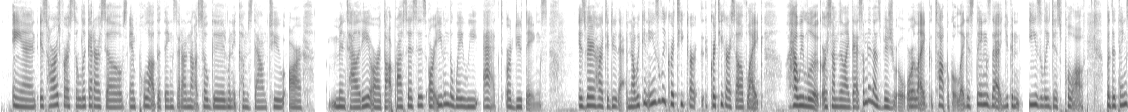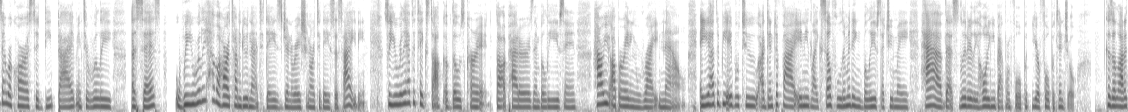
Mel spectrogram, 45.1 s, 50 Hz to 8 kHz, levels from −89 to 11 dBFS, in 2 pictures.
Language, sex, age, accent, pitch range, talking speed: English, female, 10-29, American, 190-230 Hz, 205 wpm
